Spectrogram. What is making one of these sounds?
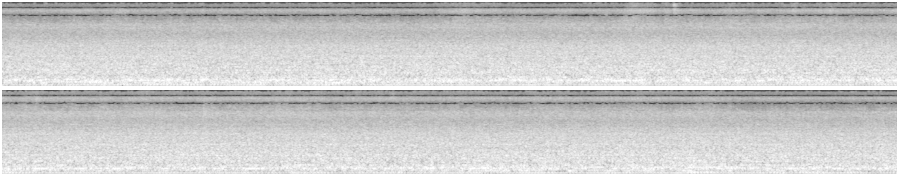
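Hands softly rub and pat skin close by.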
